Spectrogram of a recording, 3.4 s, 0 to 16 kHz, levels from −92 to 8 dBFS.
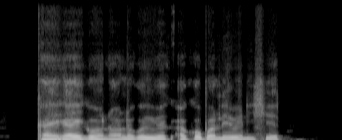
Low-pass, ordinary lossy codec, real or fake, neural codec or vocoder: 14.4 kHz; Opus, 32 kbps; fake; codec, 44.1 kHz, 7.8 kbps, DAC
